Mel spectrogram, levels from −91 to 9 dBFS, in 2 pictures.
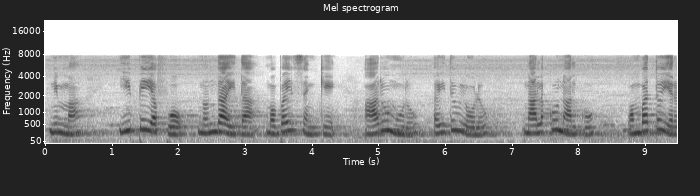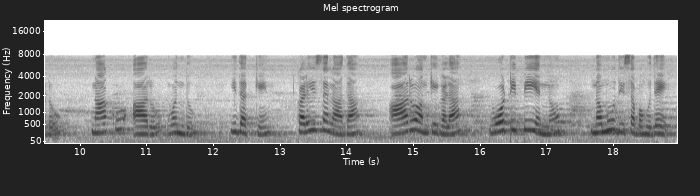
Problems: none marked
